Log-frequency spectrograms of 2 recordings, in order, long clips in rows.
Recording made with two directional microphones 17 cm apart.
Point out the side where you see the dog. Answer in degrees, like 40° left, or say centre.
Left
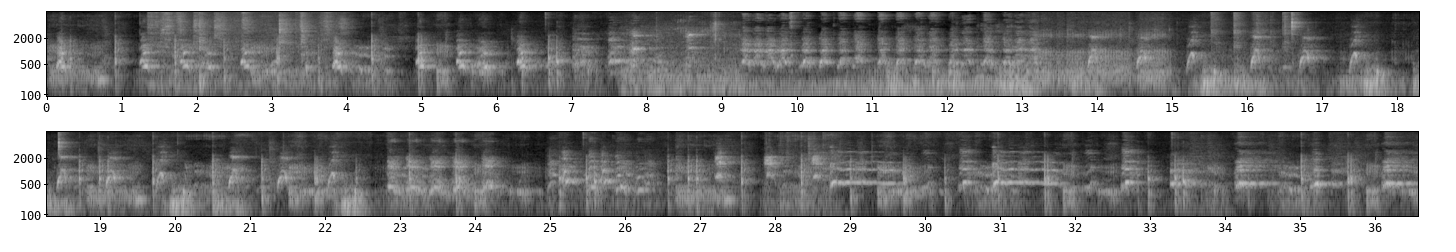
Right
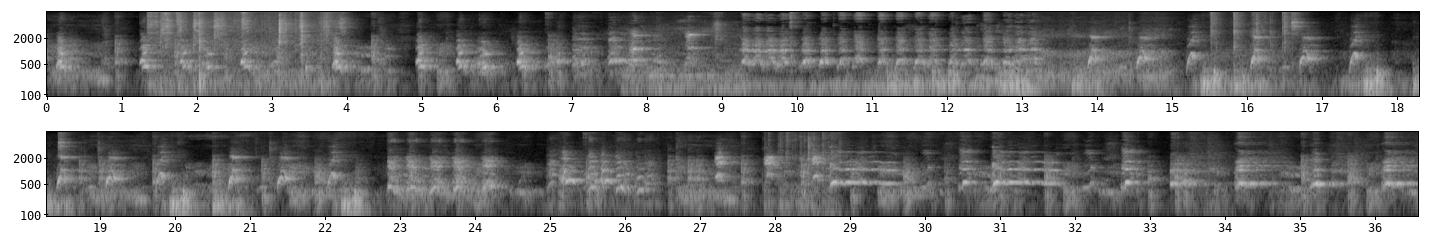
centre.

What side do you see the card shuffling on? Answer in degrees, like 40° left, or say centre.
40° right.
